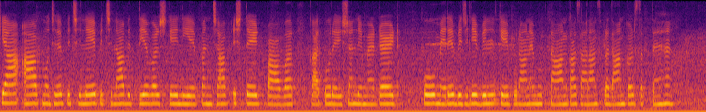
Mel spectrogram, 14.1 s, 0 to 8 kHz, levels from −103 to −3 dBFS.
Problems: constant background noise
